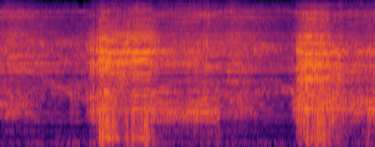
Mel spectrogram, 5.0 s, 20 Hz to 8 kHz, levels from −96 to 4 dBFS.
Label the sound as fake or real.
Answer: fake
